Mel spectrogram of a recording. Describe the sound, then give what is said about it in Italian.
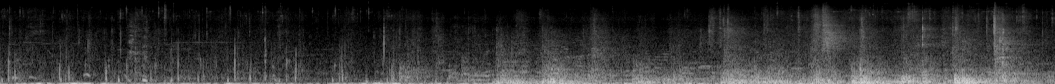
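Hard heeled shoes clop in a quick, uneven rhythm like horse hooves, fairly loud, then fade into a busier, noisier stretch with people talking. “Sembrano degli zoccoli di cavallo.”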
